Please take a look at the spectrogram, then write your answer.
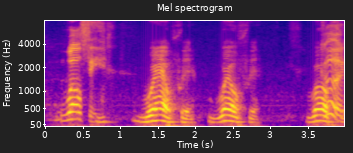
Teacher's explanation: with the W, instead of saying wealthy, pronouncing a V, we want to pronounce an oo sound, saying oo healthy, wealthy, wealthy.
